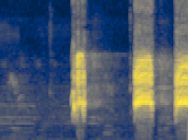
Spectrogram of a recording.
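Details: Black francolin, Lakka line, producing three loud, grating, buzzy notes spaced roughly every third of a second over a faint low hum.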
